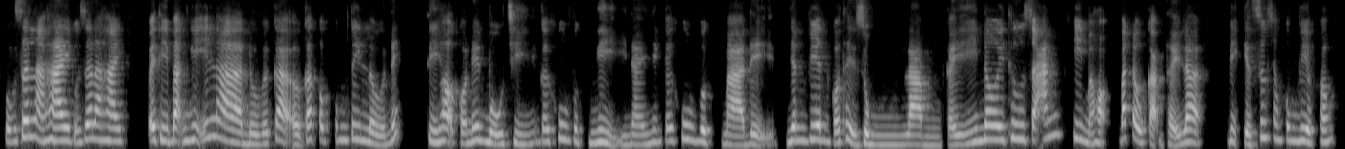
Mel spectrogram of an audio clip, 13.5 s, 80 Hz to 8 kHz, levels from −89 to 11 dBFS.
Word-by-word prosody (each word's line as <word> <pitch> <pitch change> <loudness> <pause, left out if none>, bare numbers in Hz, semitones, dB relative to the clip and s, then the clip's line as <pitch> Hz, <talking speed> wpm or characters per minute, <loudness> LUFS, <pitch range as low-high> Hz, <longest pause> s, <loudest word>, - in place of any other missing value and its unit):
Cũng 240 0 -2
rất 325 +6 +5
là 250 - +2
hay, 255 -1 +6
cũng 230 - -6
rất 285 - +3
là 285 - +2
hay! 255 -2 +2 0.3
Vậy 265 - +6
thì 260 - +1
bạn 255 0 +3
nghĩ 290 +4 -2
là 255 -10 +4
đối 195 -1 -1
với 200 +1 -3
cả 275 - +2
ở 190 - +2
các 270 +6 0
công 260 -1 -3
công 270 -1 -4
ty 285 0 -3
lớn 200 -7 0
ấy, - - -2 0.3
thì 230 - +1
họ 250 - +4
có 205 -2 -2
nên 255 +1 +1
bố 195 -3 +2
trí 200 -2 -4
những 205 +5 -10
cái 235 - -2
khu 285 -2 -2
vực 240 -2 -5
nghỉ 210 -6 -1
này, 185 -1 -4
những 230 +3 -5
cái 250 0 -2
khu 285 -3 -3
vực 230 0 +2
mà 180 -3 +2
để 185 -1 -4
nhân 260 +1 +1
viên 280 -2 +1
có 215 0 0
thể 215 - 0
dùng 180 -2 -2
làm 180 -2 +1
cái 185 +6 -2
nơi 275 0 +3
thư 290 -2 +1
giãn 300 +6 0
khi 295 -3 -2
mà 195 - -2
họ 215 - -1
bắt 295 +1 +1
đầu - - +4
cảm - - +2
thấy - - -1
là 235 -1 +3 0.2
bị 240 -1 -4
kiệt 195 -2 0
sức 315 0 -3
trong 285 -2 -7
công 260 -2 -3
việc 240 -2 +2
không? 230 +2 -1
240 Hz, 295 wpm, -23 LUFS, 200-270 Hz, 0.3 s, hay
